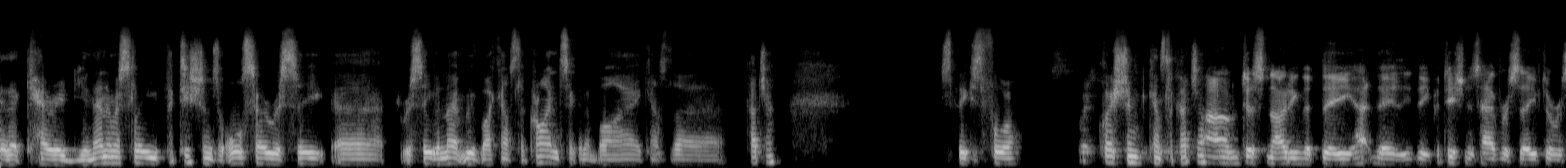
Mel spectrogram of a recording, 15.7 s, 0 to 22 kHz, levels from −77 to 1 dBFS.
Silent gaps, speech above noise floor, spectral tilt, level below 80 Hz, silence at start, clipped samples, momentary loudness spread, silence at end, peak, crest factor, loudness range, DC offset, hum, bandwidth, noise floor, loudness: 8.69-9.39 s, 10.37-10.49 s; over 65 dB; -4 dB/octave; -76 dBFS; 0 s; under 0.1%; 10 LU; 0 s; -12 dBFS; 14 dB; 9 LU; under 0.1%; none; 11 kHz; under -90 dBFS; -25 LUFS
